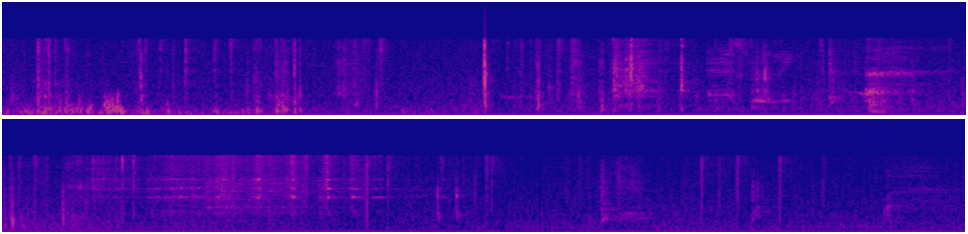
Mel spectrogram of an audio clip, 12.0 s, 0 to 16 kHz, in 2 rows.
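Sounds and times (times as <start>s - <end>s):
coffee beans crackling: 3.1s - 11.2s
coffee beans rattling into colander: 6.4s - 8.9s.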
